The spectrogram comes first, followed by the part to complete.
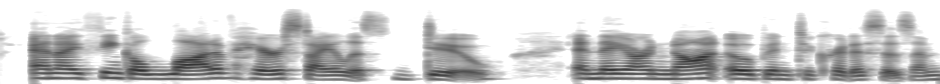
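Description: The speaker has a plain, everyday voice with an American accent. The pace is moderate and the intonation fairly even. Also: woman. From Northern California. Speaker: hairstylist and educator. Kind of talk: interview.

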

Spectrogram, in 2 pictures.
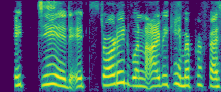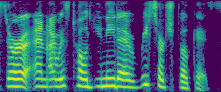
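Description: Dry and close with no echo, this unremarkable speaking voice shows ordinary pitch variation. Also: woman. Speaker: professor and author. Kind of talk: interview.

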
